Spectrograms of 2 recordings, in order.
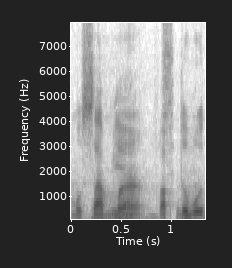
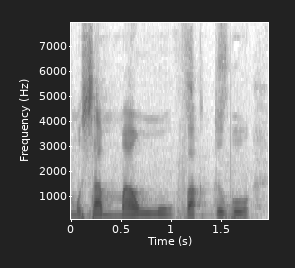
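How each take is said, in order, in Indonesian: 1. Musamma diakhiri dengan jelas, tanpa vokal u tambahan. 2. Musamma diakhiri dengan vokal u tambahan. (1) "Kalau ini sudah tepat" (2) "Padahal tidak ada wawunya di sana"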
